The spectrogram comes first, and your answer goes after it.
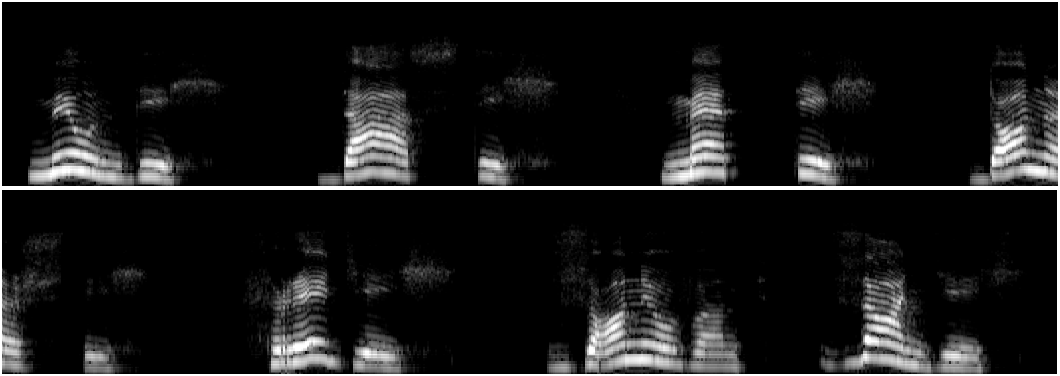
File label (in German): Wochentage im seilichstaderischen Dialekt; schuelerkalender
